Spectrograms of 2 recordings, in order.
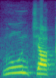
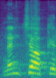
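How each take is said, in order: First: The first vowel is a long 'u' sound. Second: The first vowel is a short 'a' sound. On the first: The speaker calls it right. "என் ஓஓஎன் நூன் நூன் சாக்கு என்றுதான் அதை உச்சரிக்க வேண்டும்" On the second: The speaker calls it wrong. "நஞ்சாக்கு என்று உச்சரிக்கக்கூடாது"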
